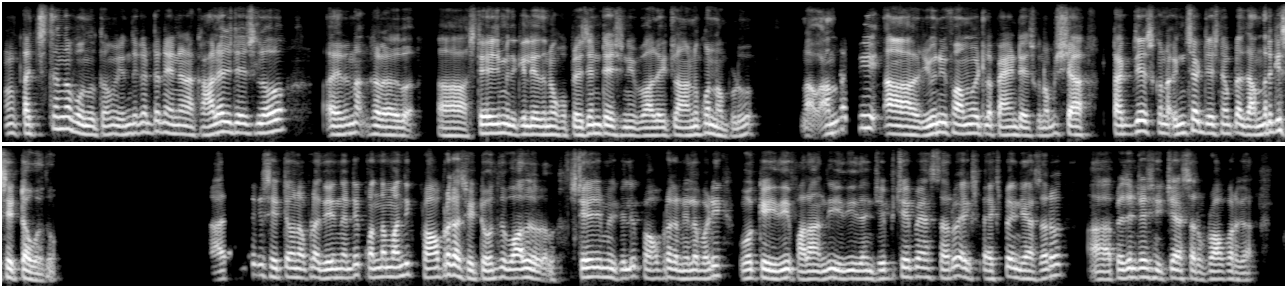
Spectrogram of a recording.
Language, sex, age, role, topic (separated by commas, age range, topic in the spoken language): Telugu, male, 20-24, guest, మీ దుస్తులు లేదా ఆభరణాలు మీ గురించి ఏదైనా కథ చెబుతున్నాయా?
